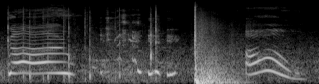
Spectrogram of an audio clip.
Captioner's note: giggling, thudding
